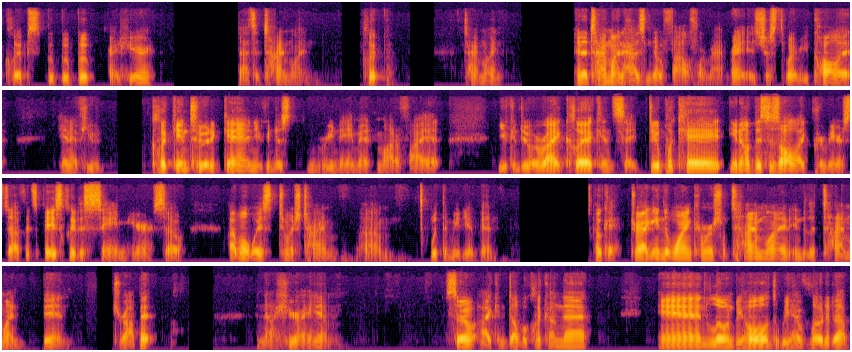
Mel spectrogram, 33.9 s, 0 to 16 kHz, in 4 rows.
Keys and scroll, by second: 20.0 ctrl+z.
